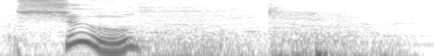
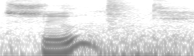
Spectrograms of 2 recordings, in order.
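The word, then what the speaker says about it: Hsieh: Ying-Chen Su, spelled H-S-I-E-H, and I believe that is pronounced Su, or she.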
